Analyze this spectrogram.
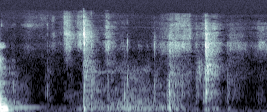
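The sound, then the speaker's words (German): A hand rummages through a lottery drum of paper slips, reaching down to the bottom, producing crinkly rustling with a couple of sharper scrapes as the slips shift and rub together. “So, jetzt wieder ganz nach unten gegriffen.”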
